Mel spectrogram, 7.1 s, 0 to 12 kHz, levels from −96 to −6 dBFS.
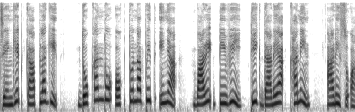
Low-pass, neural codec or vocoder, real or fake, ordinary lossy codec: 10.8 kHz; none; real; none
